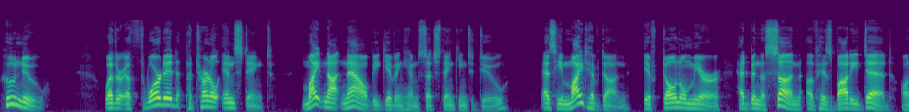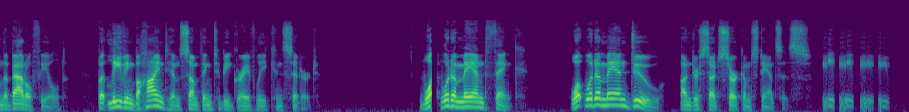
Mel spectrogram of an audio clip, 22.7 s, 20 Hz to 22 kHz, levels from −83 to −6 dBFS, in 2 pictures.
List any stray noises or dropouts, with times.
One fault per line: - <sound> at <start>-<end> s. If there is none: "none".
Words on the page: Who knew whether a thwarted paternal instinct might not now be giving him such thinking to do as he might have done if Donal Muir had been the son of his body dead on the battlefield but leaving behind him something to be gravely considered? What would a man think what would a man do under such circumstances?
- dropout at 16.8-16.8 s
- laugh at 21.6-22.5 s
